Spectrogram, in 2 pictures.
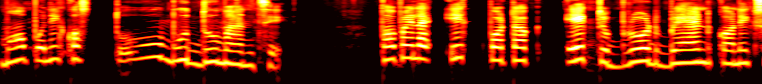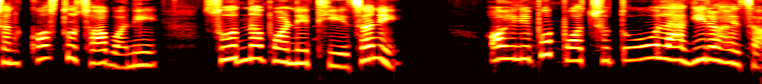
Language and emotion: Nepali, sad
